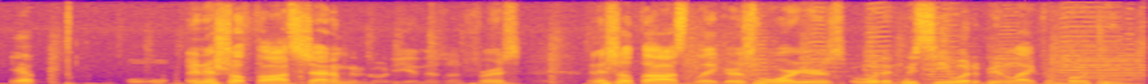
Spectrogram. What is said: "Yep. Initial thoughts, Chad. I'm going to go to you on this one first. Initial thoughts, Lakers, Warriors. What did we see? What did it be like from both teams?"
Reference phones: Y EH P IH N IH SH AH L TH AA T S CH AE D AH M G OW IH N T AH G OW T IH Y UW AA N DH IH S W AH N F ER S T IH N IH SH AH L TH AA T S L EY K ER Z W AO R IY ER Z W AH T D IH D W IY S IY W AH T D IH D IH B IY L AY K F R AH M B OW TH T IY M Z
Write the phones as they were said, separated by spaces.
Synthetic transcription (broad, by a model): Y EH P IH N IH SH L TH AA T S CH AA AH M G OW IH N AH G OW T IH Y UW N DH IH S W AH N F ER S T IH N IH SH L TH AA T S L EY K ER Z W AO R IY ER Z W AH T D IH D W IY S IY W AH T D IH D B IY L AY K F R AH M B OW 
